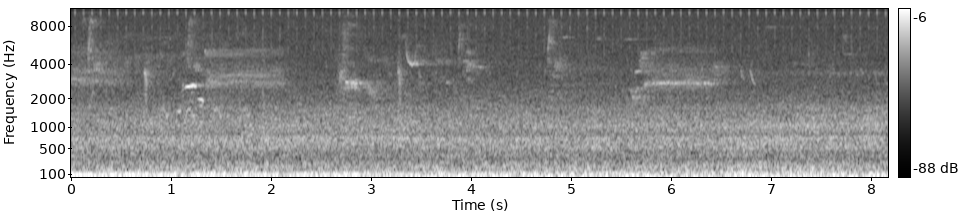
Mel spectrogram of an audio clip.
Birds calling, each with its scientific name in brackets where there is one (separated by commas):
Common Grackle (Quiscalus quiscula), Red-winged Blackbird (Agelaius phoeniceus), European Starling (Sturnus vulgaris)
